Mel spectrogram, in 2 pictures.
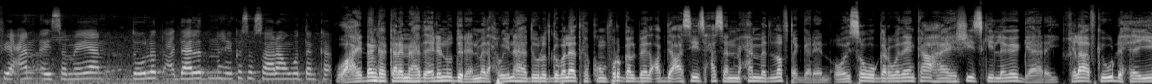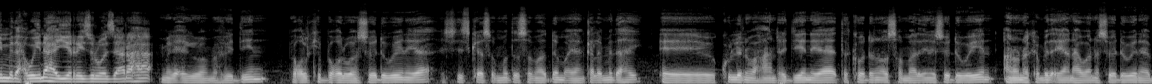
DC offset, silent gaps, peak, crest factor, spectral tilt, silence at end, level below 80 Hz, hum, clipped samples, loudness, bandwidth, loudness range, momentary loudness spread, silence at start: under 0.1%; none; -2 dBFS; 16 dB; -5 dB/octave; 0 s; -42 dBFS; none; under 0.1%; -19 LUFS; 16.5 kHz; 7 LU; 9 LU; 0 s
